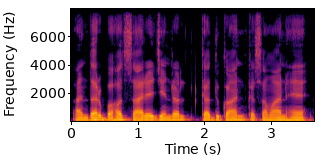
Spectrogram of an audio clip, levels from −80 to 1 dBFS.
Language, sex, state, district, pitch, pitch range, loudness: Hindi, male, Jharkhand, Garhwa, 130 Hz, 130-135 Hz, -15 LUFS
